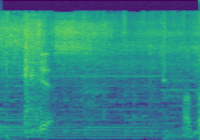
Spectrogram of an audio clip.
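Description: Fried ingredients sizzling in a kadhai over a high gas flame.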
